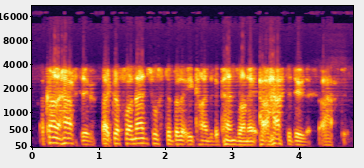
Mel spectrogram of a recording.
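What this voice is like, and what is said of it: British accent. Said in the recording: “you have a British accent.”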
